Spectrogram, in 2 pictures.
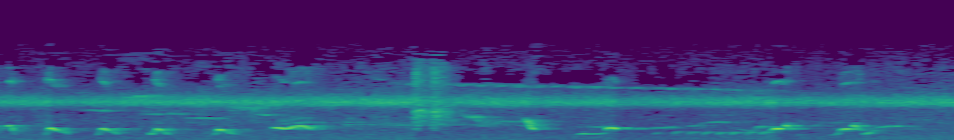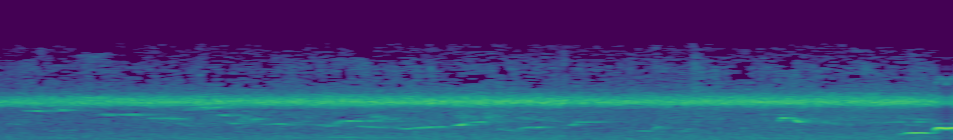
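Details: White-rumped shama in the wild: a run of quick, evenly repeated falling whistles and upslurred notes early on, growing sparser and fainter later, with a constant shrill insect hum behind.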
